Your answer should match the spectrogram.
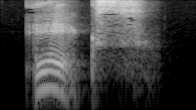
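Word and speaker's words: eggs: El primero, el que no puede faltar, huevos, que en inglés sería ex, Ex, así como cuando hablamos de nuestra ex novia, ex, se pronuncia igual, pero se escribe muy diferente, porque se escribe así.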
